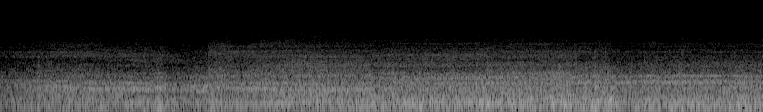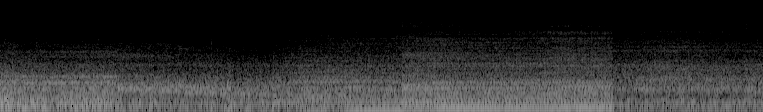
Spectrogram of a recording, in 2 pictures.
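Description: Car engine and road noise heard from inside the cab while driving on a paved road. A lower, stronger engine note comes in about three quarters of the way through, and the sound drops suddenly near the end.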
